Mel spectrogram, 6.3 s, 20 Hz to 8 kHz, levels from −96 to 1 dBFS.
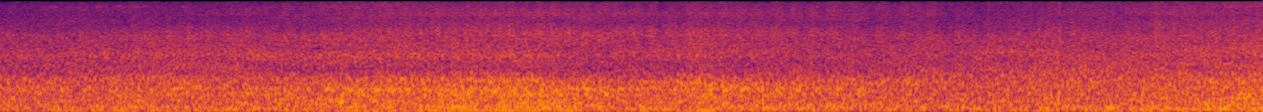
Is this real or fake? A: fake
